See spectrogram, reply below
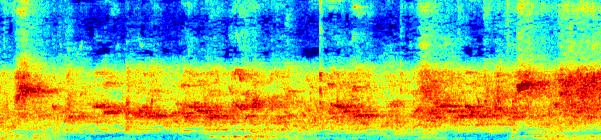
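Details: Many budgerigars chattering together in a dense, continuous chorus of high warbles, chirps and squeaks that rise and fall in loudness, with no pauses and no other clear sounds.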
